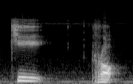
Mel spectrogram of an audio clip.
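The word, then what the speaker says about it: Chi-Rho: Jadi kalau kalian ngelihat ada sistem simbol seperti ini, P dengan X itu sebetulnya dibacanya Kiro gitu, atau nanti disebutnya sebagai Kreston kalau mereka tuh.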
